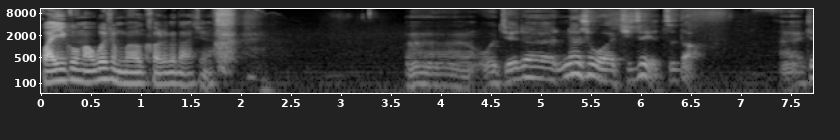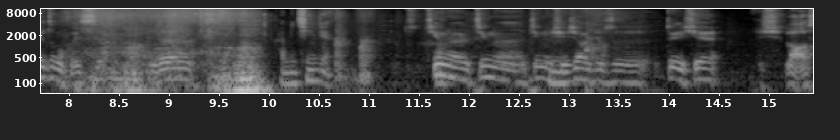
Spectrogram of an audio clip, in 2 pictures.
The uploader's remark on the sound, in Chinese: 本期录制时环境比较嘈杂。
